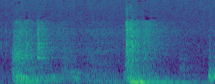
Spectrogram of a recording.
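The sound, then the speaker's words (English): A door is pushed open, with a few heavy wooden bumps and knocks, the loudest thud in the middle and another short knock at the end. “Door's open. Let's have a look.”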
